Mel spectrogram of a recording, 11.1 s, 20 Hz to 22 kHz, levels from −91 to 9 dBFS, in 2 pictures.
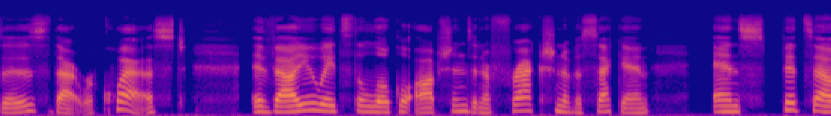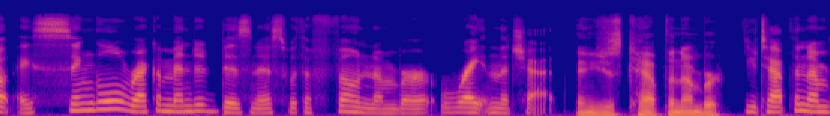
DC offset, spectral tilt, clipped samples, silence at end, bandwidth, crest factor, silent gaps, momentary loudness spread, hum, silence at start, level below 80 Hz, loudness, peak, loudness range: under 0.1%; -4.5 dB/octave; under 0.1%; 0 s; 13.5 kHz; 22 dB; none; 10 LU; none; 0 s; -50 dBFS; -29 LUFS; -8 dBFS; 2 LU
